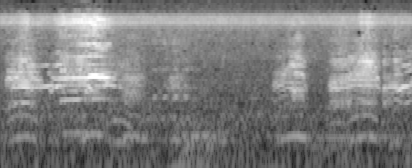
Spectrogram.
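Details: Honks of white domestic geese at moderate volume, short nasal calls in uneven clusters with a quieter gap in the middle and a steady faint hiss behind.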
